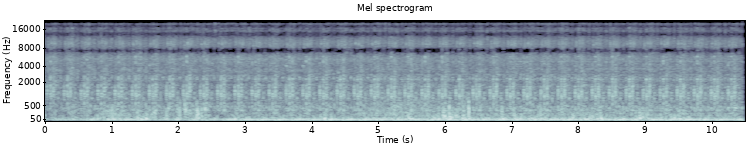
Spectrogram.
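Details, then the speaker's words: Hino J08C diesel truck engine, believed overheated, started roadside after oil was poured into the intake: rough uneven knocking about twice a second over a laboring idle, heavy blow-by and back compression; piston damage suspected, not confirmed. "Engine को हमने बंद कर दिया है क्योंकि बहुत ज़्यादा engine blow मार रहा था, बहुत ज़्यादा बैक कंप्रेशन था और इंजन की आवाज़ भी चेंज हो गई थी।"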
